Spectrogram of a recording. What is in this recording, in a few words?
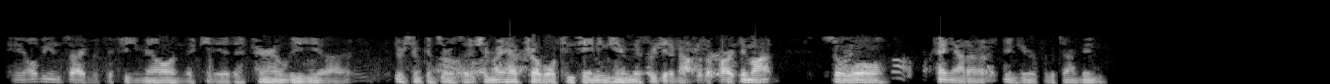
Mesa PD Fiesta Dispatch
